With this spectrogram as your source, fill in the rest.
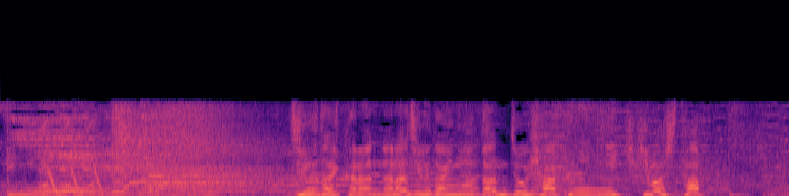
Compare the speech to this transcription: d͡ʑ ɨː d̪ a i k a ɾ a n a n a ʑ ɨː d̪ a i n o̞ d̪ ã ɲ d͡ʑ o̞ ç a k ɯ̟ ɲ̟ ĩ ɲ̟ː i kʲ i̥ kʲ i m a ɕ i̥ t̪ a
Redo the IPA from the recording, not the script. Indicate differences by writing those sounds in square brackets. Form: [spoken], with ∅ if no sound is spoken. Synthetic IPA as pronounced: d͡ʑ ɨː d̪ a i k a ɾ a n a n a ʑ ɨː d̪ a i n o̞ d̪ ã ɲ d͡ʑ o̞ ç a k ɯ̟ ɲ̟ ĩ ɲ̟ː i kʲ i̥ kʲ i m a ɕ i̥ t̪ a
